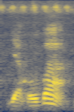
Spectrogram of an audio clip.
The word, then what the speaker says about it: Yahvah: Another form of this name is found in Genesis 3:14, where it is written with these vowels, which provide the pronunciation Yahvah.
